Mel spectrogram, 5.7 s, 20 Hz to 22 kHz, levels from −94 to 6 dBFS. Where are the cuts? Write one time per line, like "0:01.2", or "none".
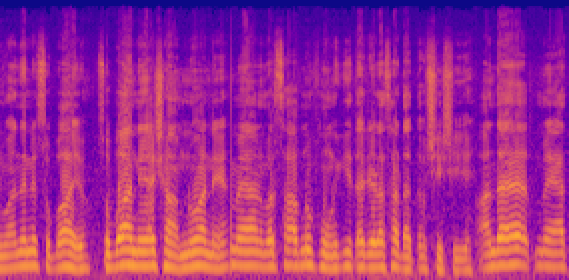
0:00.9
0:02.3
0:04.8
